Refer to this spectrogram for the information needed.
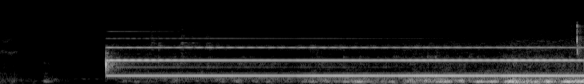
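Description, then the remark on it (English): A small gong bowl is struck once and rings on with steady, sustained tones that hum evenly for several seconds, clear, with faint low background rumble beneath. “So, for an example of tendrel, um, he uses the example of a bell, but I have a little gong here.”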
